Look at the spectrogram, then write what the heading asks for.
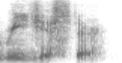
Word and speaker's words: Register: Catherine Register. Spelled like the cash register, but you pronounce it re as in Reaper.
